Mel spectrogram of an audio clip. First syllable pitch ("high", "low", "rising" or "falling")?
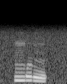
falling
